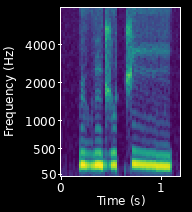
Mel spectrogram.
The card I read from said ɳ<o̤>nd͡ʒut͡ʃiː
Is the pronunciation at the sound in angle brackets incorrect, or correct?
correct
